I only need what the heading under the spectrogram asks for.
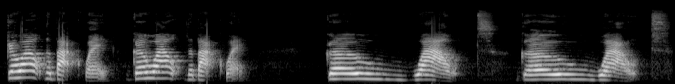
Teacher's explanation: between the two vowel sounds, we've added a w. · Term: intrusive W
